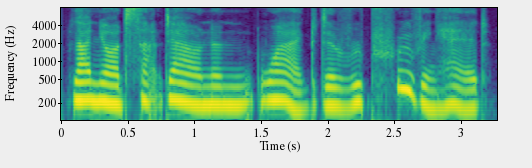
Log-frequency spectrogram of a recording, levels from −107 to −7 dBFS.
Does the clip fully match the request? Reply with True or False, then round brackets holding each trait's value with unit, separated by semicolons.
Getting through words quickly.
False (145 wpm)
